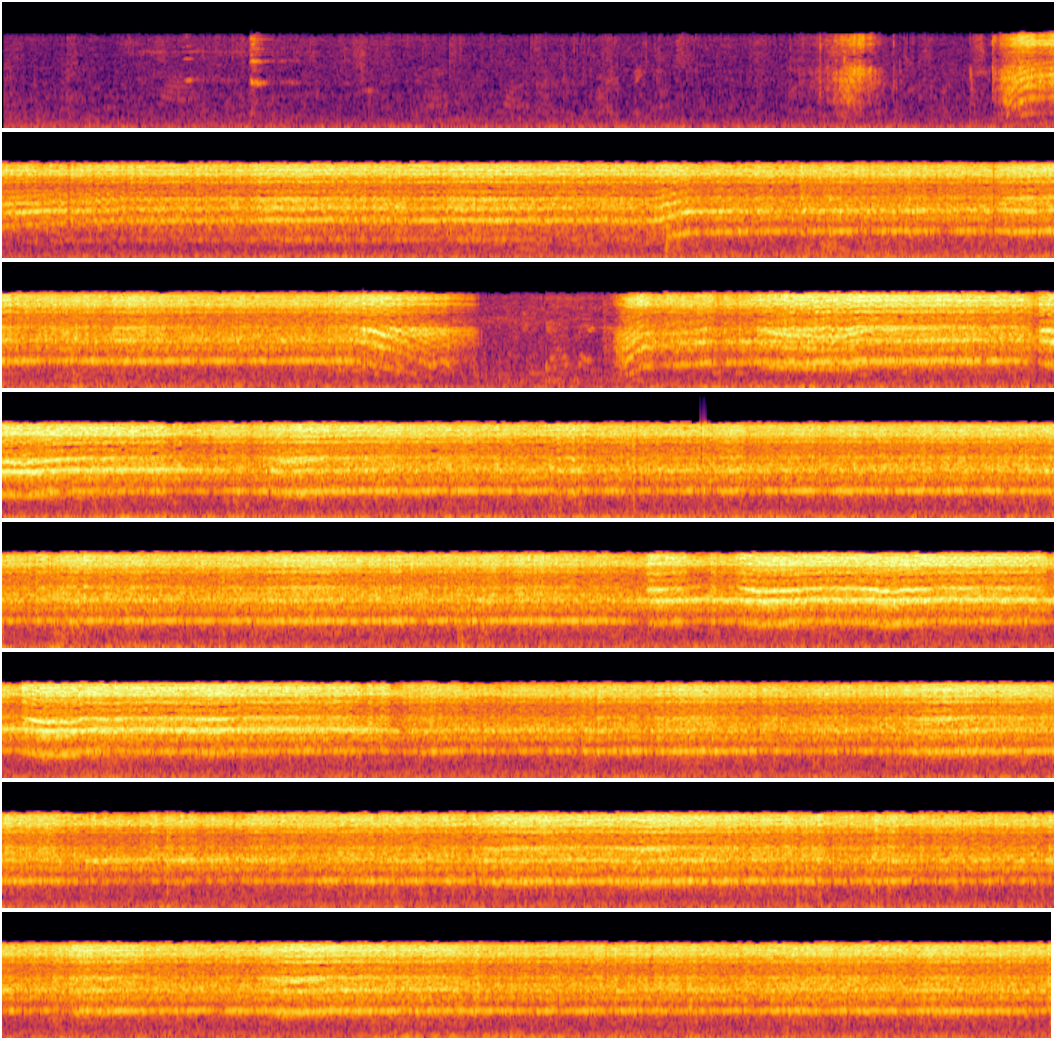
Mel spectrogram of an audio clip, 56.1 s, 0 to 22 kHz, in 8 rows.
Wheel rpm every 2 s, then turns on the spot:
0, 0, 0, 80, 160, 170, 230, 230, 70, 170, 230, 230, 230, 230, 230, 230, 220, 230, 230, 230, 230, 230, 230, 230, 230, 230, 230, 230.
none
